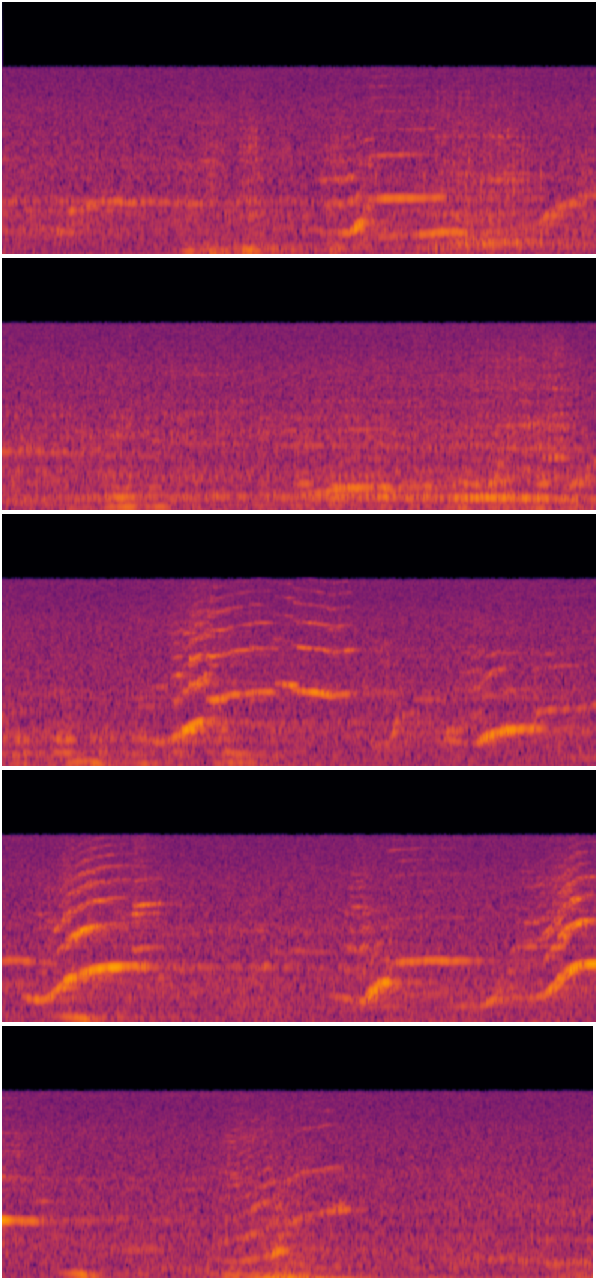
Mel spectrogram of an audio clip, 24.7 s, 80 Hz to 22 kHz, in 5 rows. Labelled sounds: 0.3	1.1	humpback whale, 0.80 to 3.3 kHz
2.6	3.7	humpback whale, 0.90 to 5.8 kHz
4.0	5.1	humpback whale, 0.80 to 2.7 kHz
9.1	9.5	humpback whale, 1.4 to 1.6 kHz
11.4	12.9	humpback whale, 0.80 to 6.9 kHz
13.2	16.2	humpback whale, 0.80 to 7.6 kHz
18.0	20.1	humpback whale, 0.80 to 7.0 kHz
21.6	22.7	humpback whale, 0.90 to 3.9 kHz
23.3	23.6	humpback whale, 4.2 to 4.6 kHz

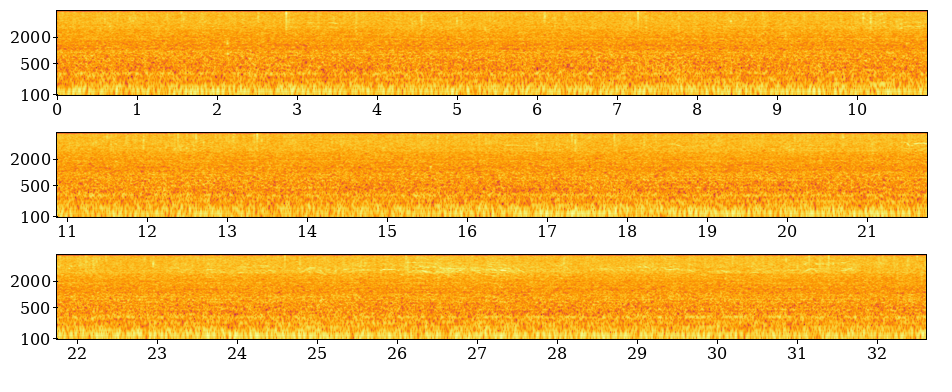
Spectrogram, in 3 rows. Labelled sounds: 16.5	16.8	Pacific white-sided dolphin, 4.0 to 4.2 kHz
26.5	26.9	Pacific white-sided dolphin, 3.8 to 4.0 kHz
31.1	31.4	Pacific white-sided dolphin, 3.9 to 4.0 kHz

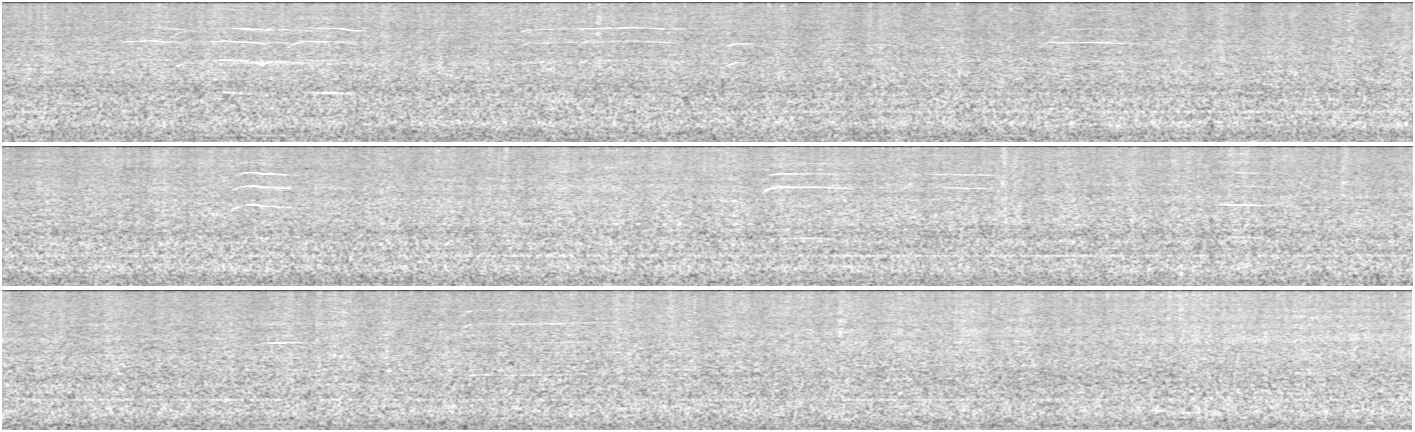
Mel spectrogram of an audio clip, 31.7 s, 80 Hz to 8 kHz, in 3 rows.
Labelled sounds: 0.8	2.8	killer whale, southern resident, call S16, 0.82 to 8.0 kHz
3.5	5.7	killer whale, southern resident, call S16, 1.6 to 8.0 kHz
7.8	8.9	killer whale, southern resident, call S16, 1.5 to 8.0 kHz
12.2	13.0	killer whale, southern resident, call S16, 1.6 to 8.0 kHz
16.1	18.3	killer whale, southern resident, call S16, 2.5 to 8.0 kHz
19.5	20.4	killer whale, southern resident, call S16, 2.0 to 8.0 kHz
23.0	24.0	killer whale, southern resident, call S17, 2.1 to 6.8 kHz
24.4	26.0	killer whale, southern resident, call S17, 1.9 to 5.6 kHz

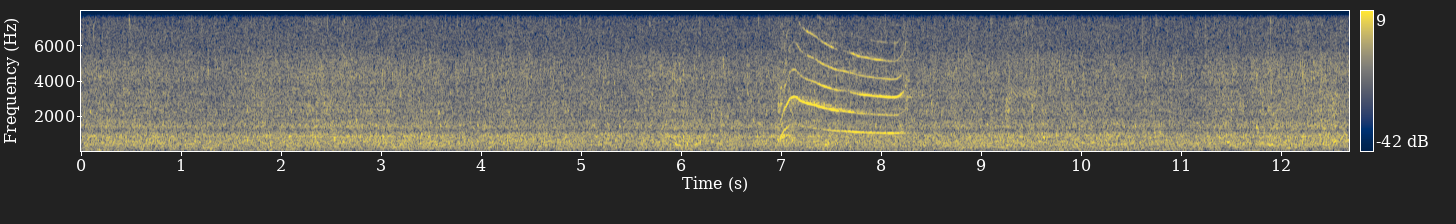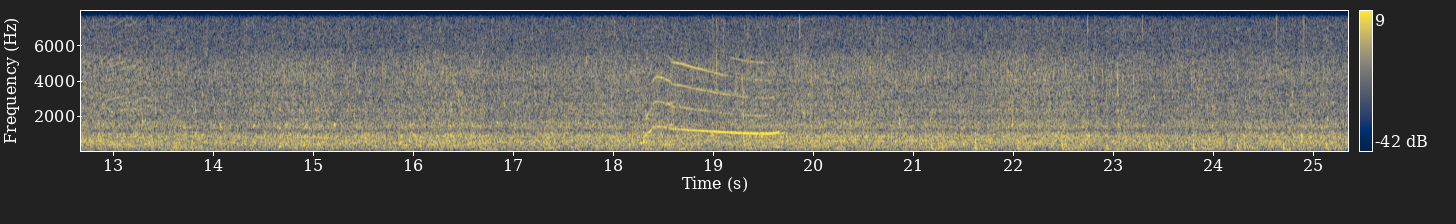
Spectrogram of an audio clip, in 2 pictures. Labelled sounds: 7.0	8.3	killer whale, northern resident, A clan, AA subclan, A04 pod, call N04, 0.97 to 7.1 kHz
18.3	19.7	killer whale, northern resident, A clan, AA subclan, A04 pod, call N04, 0.94 to 5.4 kHz

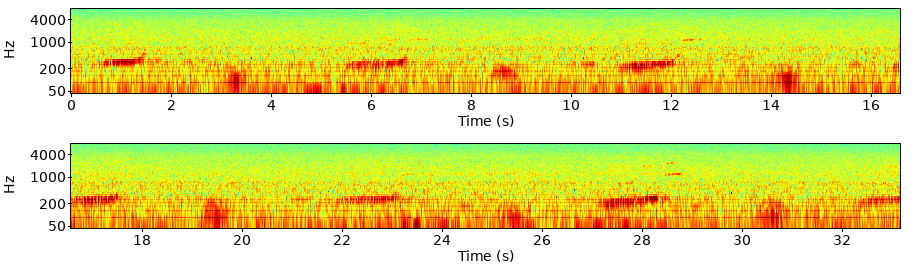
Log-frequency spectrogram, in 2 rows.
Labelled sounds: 12.2	12.5	humpback whale, 1.1 to 1.2 kHz
28.5	28.8	humpback whale, 1.1 to 2.6 kHz

